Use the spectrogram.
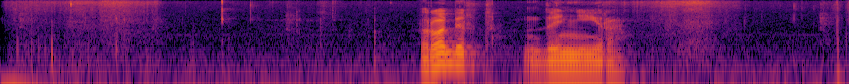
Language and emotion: Russian, neutral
